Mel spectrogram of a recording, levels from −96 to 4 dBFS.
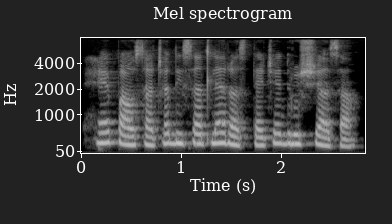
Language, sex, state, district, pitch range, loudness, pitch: Konkani, female, Goa, North and South Goa, 210-255 Hz, -28 LUFS, 240 Hz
